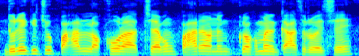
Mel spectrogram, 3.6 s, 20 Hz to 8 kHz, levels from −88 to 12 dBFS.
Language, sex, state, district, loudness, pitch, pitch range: Bengali, male, West Bengal, Alipurduar, -17 LUFS, 135 Hz, 125-145 Hz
